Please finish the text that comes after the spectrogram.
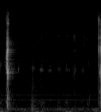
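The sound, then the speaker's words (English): Someone imitates with their mouth the clicking noise a person makes while sleeping instead of snoring: two sharp clicks about two seconds apart, with a fainter tick in between, in an otherwise quiet moment with no talking. “I find that really interesting because you don't snore, you click.”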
